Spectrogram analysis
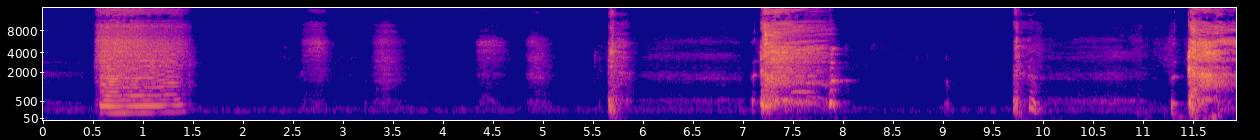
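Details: Cough with a cold in a sick person who recently had fever, dizziness and night sweats and uses an inhaler: a long harsh coughing spell, then quiet breaths and several more single coughs.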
